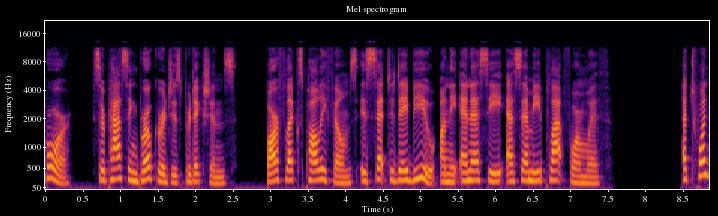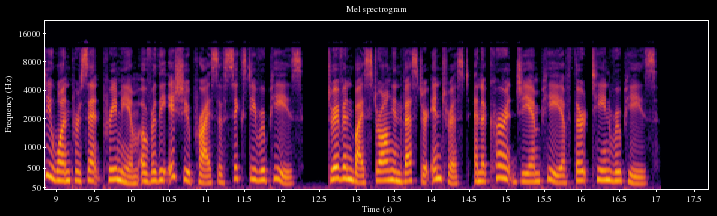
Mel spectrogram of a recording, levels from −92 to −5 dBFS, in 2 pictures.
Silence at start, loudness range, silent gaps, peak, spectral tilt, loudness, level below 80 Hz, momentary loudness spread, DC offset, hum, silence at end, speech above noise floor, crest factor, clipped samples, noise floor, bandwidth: 0 s; 2 LU; 7.67-8.37 s; -6 dBFS; -4 dB/octave; -24 LUFS; -60 dBFS; 8 LU; under 0.1%; none; 0.75 s; over 66 dB; 18 dB; under 0.1%; under -90 dBFS; 12 kHz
